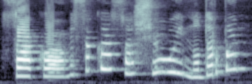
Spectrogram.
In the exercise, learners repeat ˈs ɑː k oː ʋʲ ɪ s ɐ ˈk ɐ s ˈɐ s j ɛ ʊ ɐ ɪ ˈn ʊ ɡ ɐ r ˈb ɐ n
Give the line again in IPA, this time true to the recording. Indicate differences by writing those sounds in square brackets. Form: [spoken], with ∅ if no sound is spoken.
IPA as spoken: ˈs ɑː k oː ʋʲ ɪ s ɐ ˈk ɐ s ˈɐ [ʃ] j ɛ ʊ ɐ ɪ ˈn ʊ [d] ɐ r ˈb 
